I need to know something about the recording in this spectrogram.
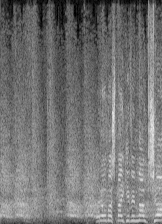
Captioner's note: fans chanting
